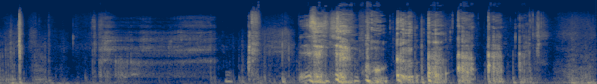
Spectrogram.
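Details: A young man gives a heavy, fitful cough that he likens to drawing a bow or a stretched rubber band, with a zombie-like sound: a cough.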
